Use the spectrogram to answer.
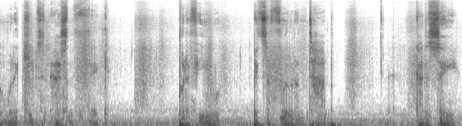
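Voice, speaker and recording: A man in an ASMR roleplay voicing an eager, secretive boss with fangs, speaking in a soft, rambling whisper over clear background noise. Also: rumbling low, full character voice.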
